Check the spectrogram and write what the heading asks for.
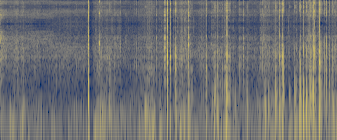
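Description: Irregular knocks, clicks and scrapes of a firefighter's gear and hose line moving against a helmet-mounted camera, denser from about two seconds in.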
